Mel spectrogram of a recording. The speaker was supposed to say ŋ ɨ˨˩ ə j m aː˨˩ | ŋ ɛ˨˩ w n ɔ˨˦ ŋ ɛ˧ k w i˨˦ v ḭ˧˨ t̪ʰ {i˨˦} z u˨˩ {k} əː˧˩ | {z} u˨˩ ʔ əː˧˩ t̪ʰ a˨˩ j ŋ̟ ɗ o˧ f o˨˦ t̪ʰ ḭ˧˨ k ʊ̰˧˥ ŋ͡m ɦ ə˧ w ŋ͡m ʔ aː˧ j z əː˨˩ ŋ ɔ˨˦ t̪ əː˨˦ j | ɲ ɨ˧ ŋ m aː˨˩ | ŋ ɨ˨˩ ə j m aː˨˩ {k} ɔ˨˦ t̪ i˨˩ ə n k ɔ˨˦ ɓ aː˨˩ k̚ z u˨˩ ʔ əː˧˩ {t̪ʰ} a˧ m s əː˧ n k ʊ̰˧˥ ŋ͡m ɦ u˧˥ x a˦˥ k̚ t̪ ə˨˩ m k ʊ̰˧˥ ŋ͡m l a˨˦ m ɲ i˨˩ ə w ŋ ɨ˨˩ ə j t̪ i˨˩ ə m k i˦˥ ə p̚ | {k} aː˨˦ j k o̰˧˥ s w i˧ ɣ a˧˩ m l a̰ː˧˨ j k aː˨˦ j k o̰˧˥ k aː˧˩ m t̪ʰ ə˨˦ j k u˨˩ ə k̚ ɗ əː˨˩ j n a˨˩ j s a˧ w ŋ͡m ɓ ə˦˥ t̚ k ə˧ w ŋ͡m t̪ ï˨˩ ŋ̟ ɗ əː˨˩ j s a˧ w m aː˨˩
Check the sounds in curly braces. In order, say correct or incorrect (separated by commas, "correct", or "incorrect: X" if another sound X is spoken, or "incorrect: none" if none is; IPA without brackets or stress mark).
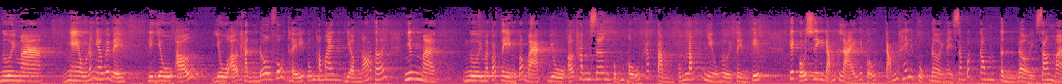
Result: incorrect: i˨˩, incorrect: ʔ, correct, correct, correct, correct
